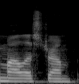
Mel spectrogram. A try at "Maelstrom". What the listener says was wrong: keep pronouncing it like molested. It's Maelstrom.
